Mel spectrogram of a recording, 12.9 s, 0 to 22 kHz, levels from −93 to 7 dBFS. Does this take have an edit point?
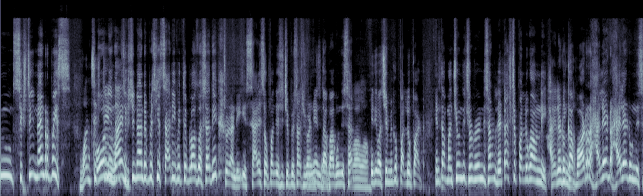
yes; 1 cut; at 4.4 s

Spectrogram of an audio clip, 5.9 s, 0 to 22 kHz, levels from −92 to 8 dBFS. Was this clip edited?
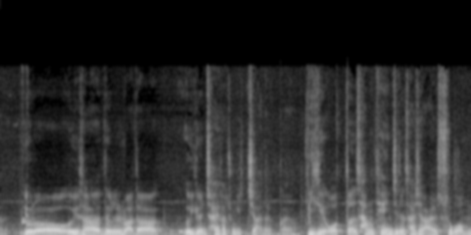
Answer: yes; 1 cut; at 3.8 s

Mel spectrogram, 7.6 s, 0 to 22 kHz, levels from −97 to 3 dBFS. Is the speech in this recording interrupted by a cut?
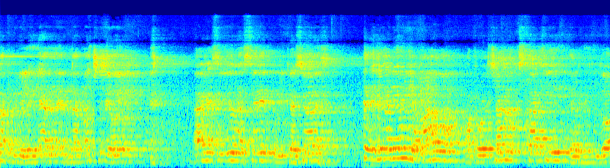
no; 0 cuts

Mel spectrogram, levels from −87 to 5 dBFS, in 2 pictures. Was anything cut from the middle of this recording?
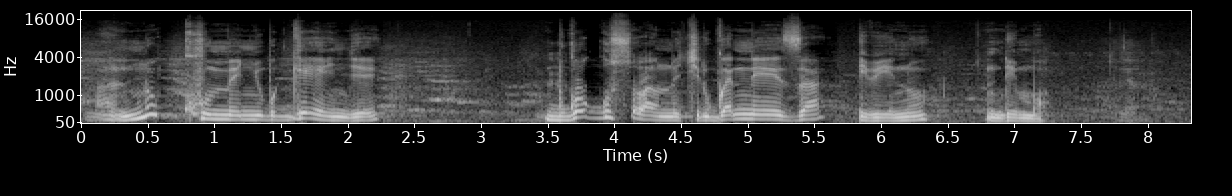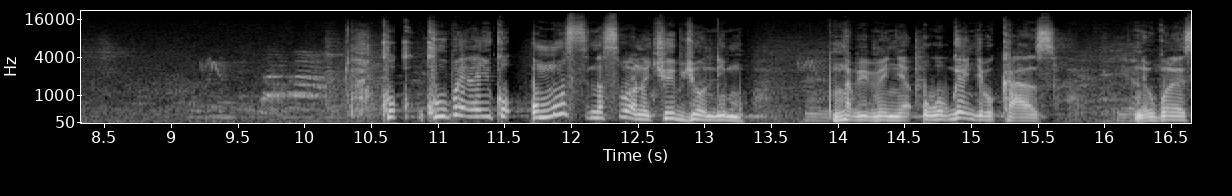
no; 0 cuts

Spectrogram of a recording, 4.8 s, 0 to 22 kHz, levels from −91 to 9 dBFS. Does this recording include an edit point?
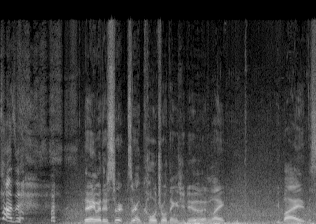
yes; 1 cut; at 1.0 s

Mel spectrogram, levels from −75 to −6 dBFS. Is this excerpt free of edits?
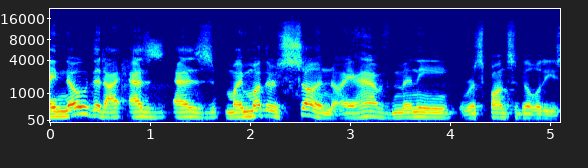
no; 1 cut; at 4.1 s

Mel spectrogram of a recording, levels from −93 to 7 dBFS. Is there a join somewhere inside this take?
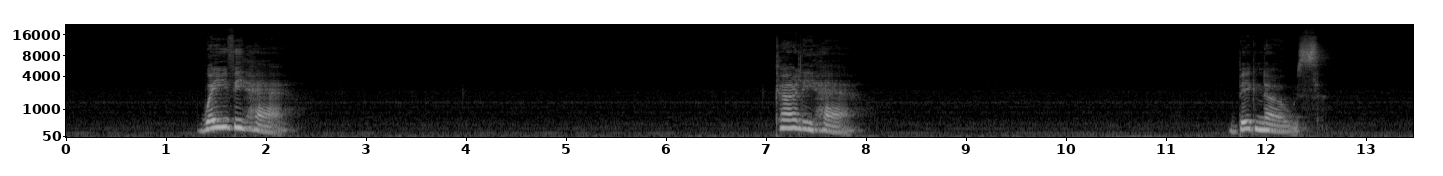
no; 0 cuts

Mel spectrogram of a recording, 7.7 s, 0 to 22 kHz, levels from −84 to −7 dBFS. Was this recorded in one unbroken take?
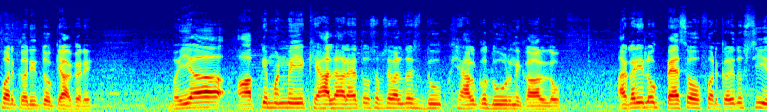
yes; 0 cuts

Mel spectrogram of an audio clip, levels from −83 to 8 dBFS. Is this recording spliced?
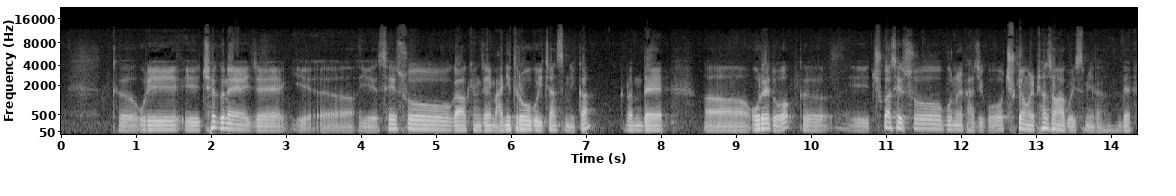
yes; 1 cut; at 4.2 s

